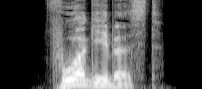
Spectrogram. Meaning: second-person singular dependent subjunctive II of vorgeben
- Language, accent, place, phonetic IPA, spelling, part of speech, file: German, Germany, Berlin, [ˈfoːɐ̯ˌɡɛːbəst], vorgäbest, verb, De-vorgäbest.ogg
